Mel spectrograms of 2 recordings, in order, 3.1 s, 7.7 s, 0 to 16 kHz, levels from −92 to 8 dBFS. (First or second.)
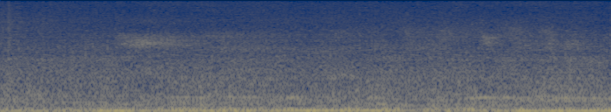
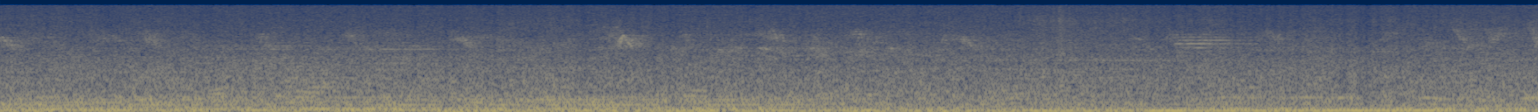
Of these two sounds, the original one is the second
